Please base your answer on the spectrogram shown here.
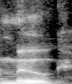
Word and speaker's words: Moog: Bob Moog himself, he said it's pronounced like Vogue. So Moog.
